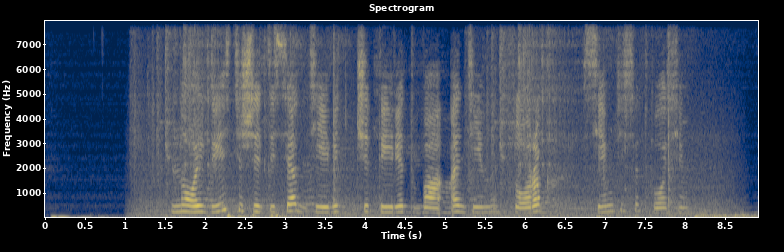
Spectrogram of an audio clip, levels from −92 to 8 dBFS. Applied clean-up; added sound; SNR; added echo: none; Coin (dropping); 15 dB; reverberation time 1.6 s.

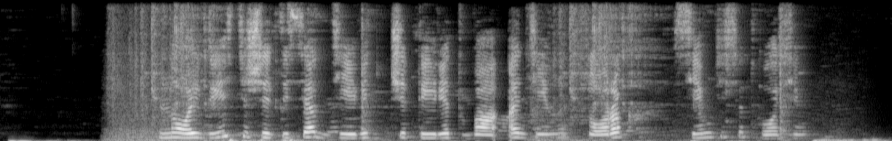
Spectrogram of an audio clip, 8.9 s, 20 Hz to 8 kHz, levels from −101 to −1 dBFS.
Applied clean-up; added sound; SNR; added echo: classical method WPE with log-MMSE.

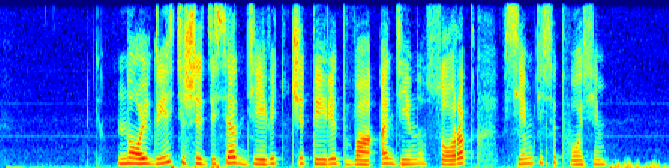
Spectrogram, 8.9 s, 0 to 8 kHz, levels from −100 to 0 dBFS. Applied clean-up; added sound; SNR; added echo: none; none; none; none.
